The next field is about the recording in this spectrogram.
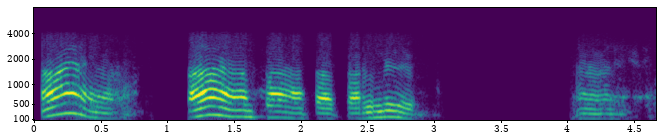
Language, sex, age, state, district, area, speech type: Telugu, male, 60+, Andhra Pradesh, East Godavari, rural, conversation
